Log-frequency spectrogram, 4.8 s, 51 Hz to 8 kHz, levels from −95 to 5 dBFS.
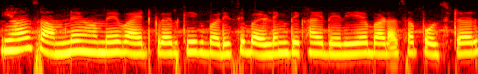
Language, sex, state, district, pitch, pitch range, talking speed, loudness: Hindi, female, Uttar Pradesh, Deoria, 215 Hz, 205-230 Hz, 240 wpm, -18 LUFS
